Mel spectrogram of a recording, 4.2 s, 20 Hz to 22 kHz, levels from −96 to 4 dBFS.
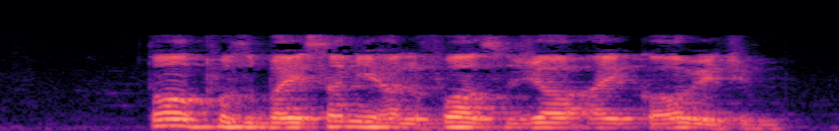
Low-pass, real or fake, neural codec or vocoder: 7.2 kHz; real; none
